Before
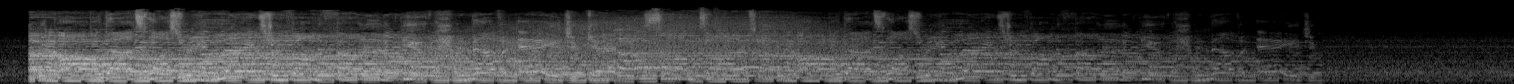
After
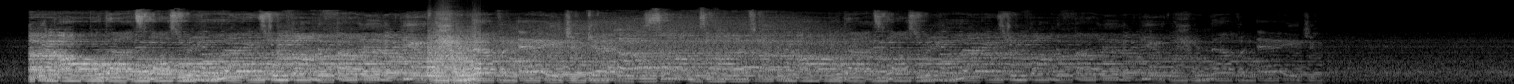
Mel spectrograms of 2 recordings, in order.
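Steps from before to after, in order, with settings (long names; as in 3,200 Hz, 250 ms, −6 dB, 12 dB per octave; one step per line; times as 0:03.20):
0:00.74–0:02.77: gain on a spectral selection 1,100–7,400 Hz −7 dB
0:04.27–0:04.81: leveller curve on the samples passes 3
on a send: convolution reverb, pre-delay 82 ms, DRR 6.5 dB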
